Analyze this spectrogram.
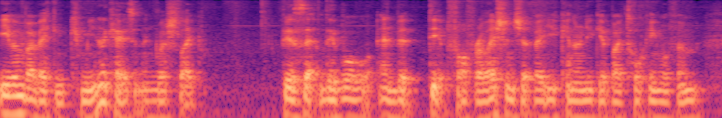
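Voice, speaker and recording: A man's very deep, low voice, fairly quick and delivered in a flat monotone. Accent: New Zealand. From New Zealand. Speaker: law student. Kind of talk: casual interview chat. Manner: filler-heavy, rambling; laughs often.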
